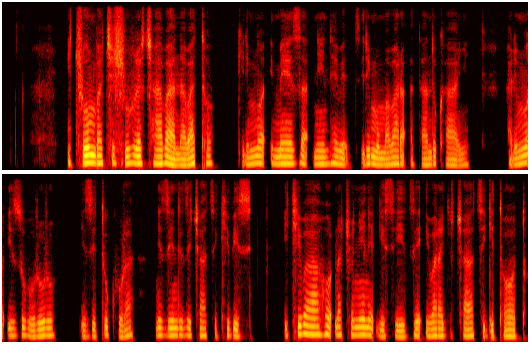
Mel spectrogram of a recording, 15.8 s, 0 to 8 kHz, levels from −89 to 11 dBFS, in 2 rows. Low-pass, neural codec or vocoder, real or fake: 7.2 kHz; codec, 16 kHz in and 24 kHz out, 1 kbps, XY-Tokenizer; fake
